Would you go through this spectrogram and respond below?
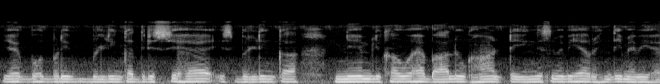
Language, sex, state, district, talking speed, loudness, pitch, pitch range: Hindi, male, Jharkhand, Palamu, 225 wpm, -13 LUFS, 125 Hz, 120-130 Hz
